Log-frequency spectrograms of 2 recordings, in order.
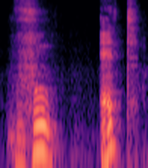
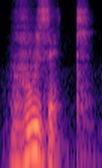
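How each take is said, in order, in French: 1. Vous et êtes se disent sans liaison en z. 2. Un son z relie vous à êtes. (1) "Prononce simplement vous êtes et ça sera déjà acceptable" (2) "tu peux faire la liaison entre vous et êtes"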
